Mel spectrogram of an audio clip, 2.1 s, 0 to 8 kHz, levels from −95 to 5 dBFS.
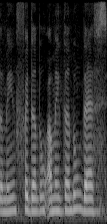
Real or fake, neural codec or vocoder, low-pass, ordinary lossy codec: fake; codec, 16 kHz, 2 kbps, FunCodec, trained on LibriTTS, 25 frames a second; none; none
